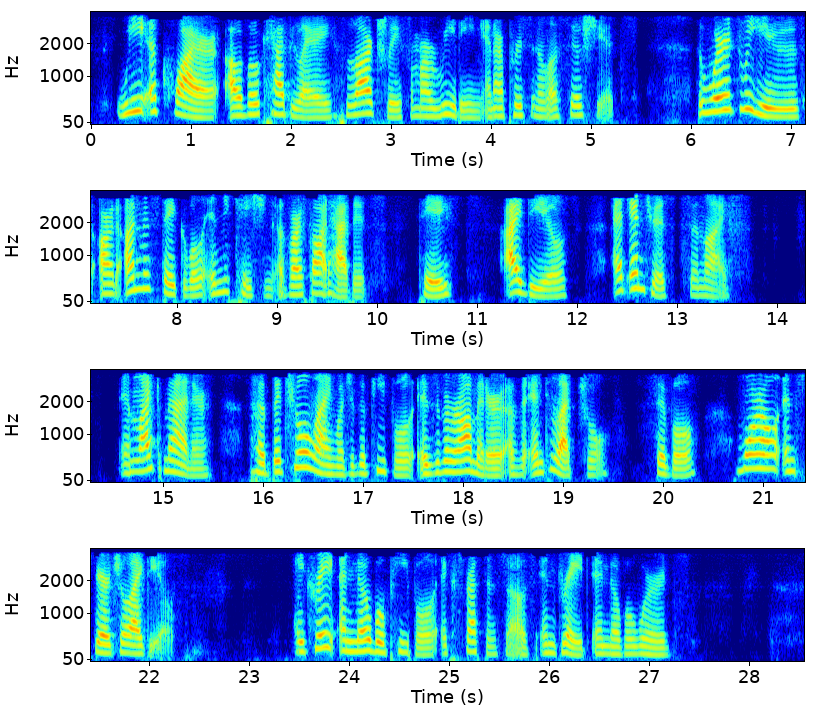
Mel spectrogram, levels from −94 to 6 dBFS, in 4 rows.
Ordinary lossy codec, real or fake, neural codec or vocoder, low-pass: MP3, 32 kbps; fake; codec, 16 kHz, 1.1 kbps, Voila-Tokenizer; 3.6 kHz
